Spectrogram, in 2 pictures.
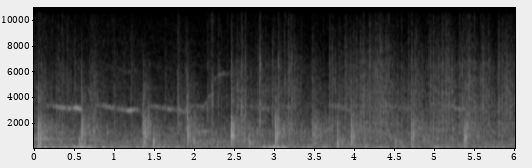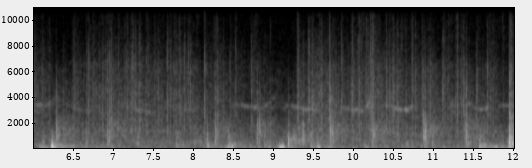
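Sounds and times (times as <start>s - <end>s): fireworks popping and cracking: 0.0s - 12.0s.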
